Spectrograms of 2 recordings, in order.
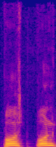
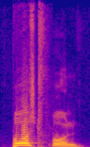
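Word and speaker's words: postpone: पोस्टपोन है भाई, ये पोस्टपोन है। बहुत सारे लोग इसको क्या समझ के बैठे हुए हैं, पोस्टफोन। क्या समझ के बैठे हुए हैं, पोस्टफोन समझ के बैठे हैं कि हमने इवेंट क्या किया, पोस्टफोन कर दिया। तो पोस्टफोन गलत है।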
